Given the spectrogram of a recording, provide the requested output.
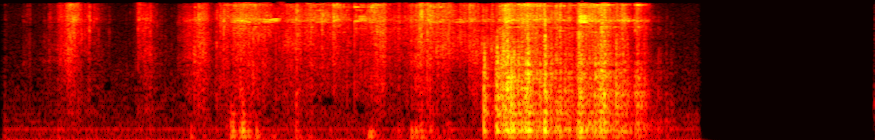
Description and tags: coins dropped on wooden table...
coins, money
